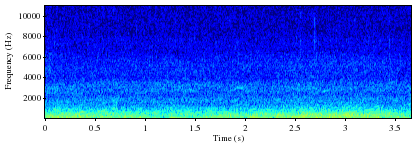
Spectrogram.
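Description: A steady, low rumble of ocean surf rolling onto a beach, with a broad wash of noise that swells slightly but never breaks into distinct crashes, continuous throughout.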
